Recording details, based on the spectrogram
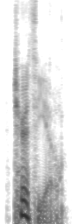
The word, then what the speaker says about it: tercio: The Spanish tercio, I hear you are supposed to pronounce it tercio, with a lisp.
